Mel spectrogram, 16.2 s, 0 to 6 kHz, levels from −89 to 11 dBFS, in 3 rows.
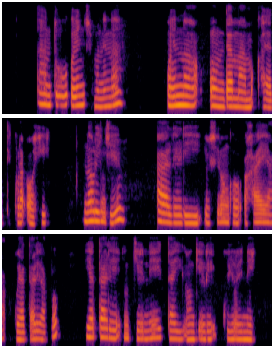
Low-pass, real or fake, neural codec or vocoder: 5.4 kHz; real; none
